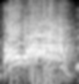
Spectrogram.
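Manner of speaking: high loud shocked cry; startled shout. Retold or imitated. Retelling being slapped while kissing, sudden loud cry. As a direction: yell as the slap hits. Retold slap mid-kiss.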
